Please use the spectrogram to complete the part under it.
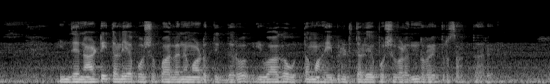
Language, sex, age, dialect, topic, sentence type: Kannada, male, 31-35, Mysore Kannada, agriculture, statement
